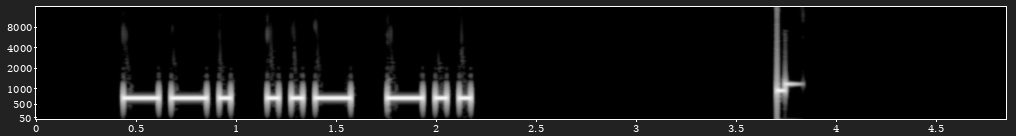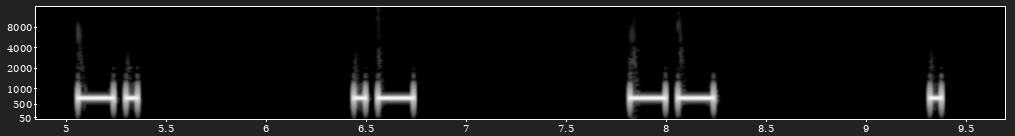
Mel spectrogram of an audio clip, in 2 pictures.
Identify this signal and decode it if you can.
Morse code, heard as a keyed tone, about 20 wpm, 700 Hz. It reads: G U D N A M E
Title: Top 20 QSO Elements - 6x Character Spacing - 20wpm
